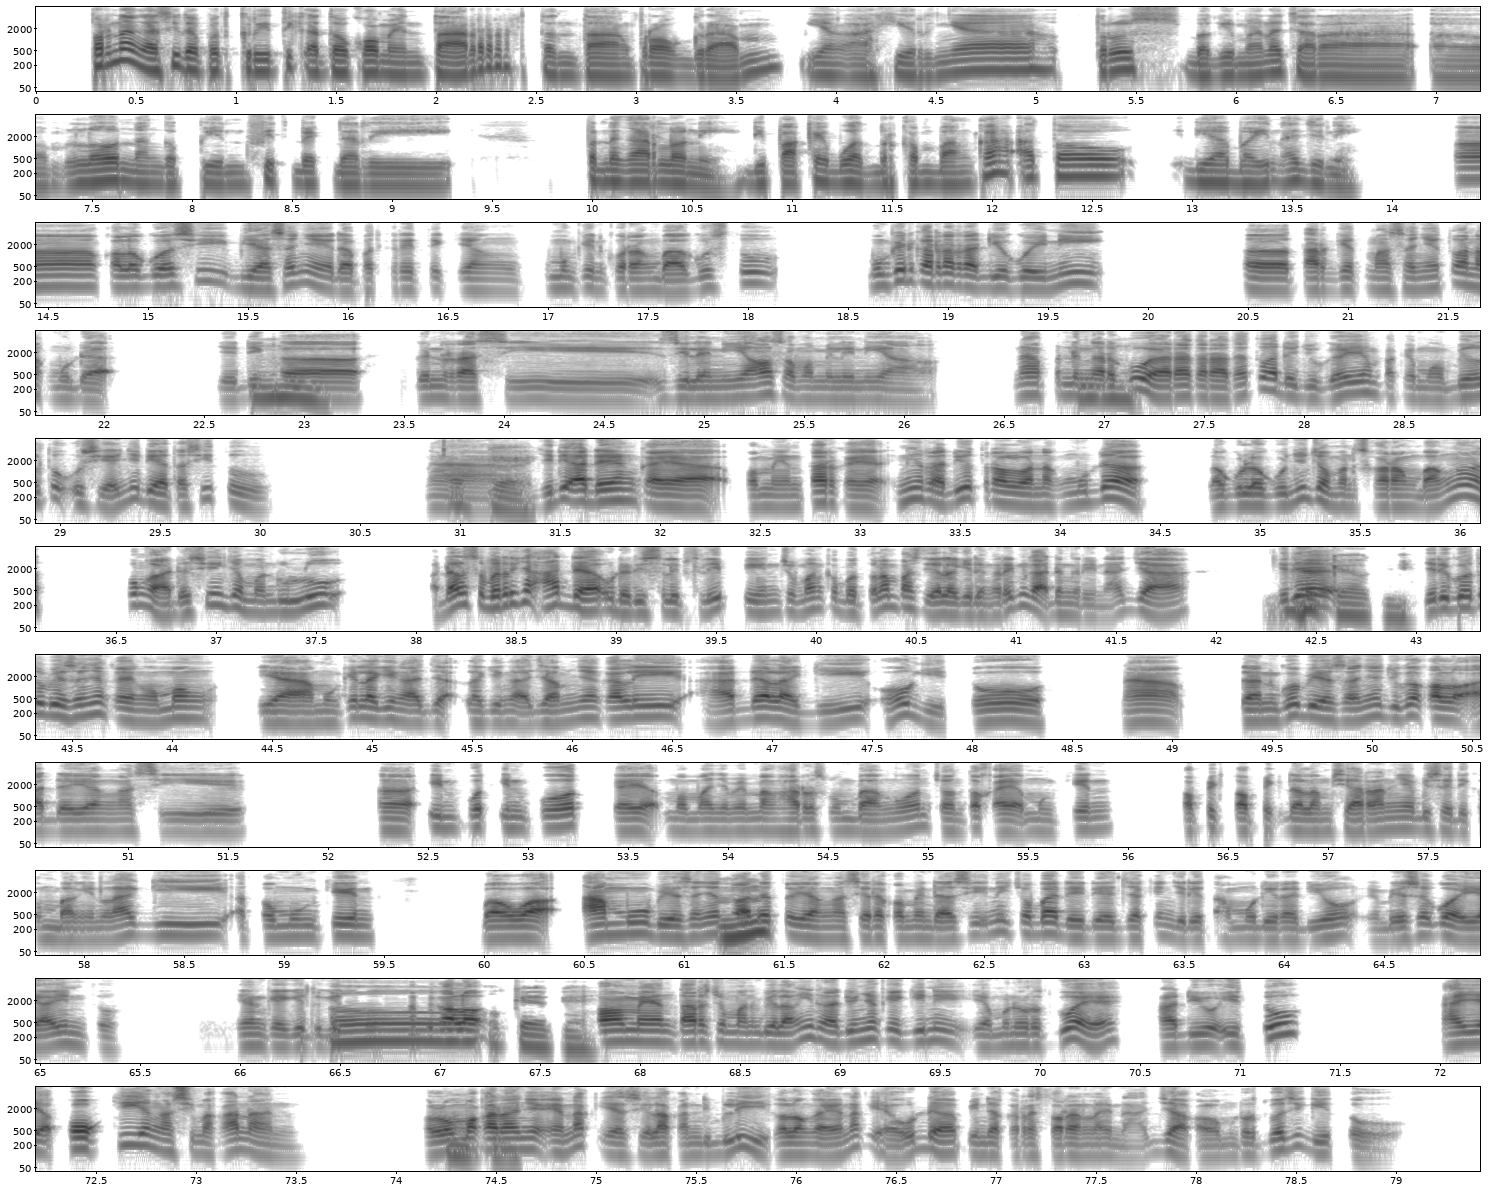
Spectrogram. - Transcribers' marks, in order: in English: "feedback"
- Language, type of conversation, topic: Indonesian, podcast, Bagaimana kamu menemukan suara atau gaya kreatifmu sendiri?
